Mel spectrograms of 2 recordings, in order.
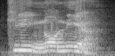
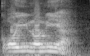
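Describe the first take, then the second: First: The first syllable is said like 'kee'. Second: The first syllable is said like 'koy'. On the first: "Omicron ketemu iota ... menjadi i. Jadi kinonia" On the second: "Udah terbiasa mulut saya mengatakan koinonia"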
